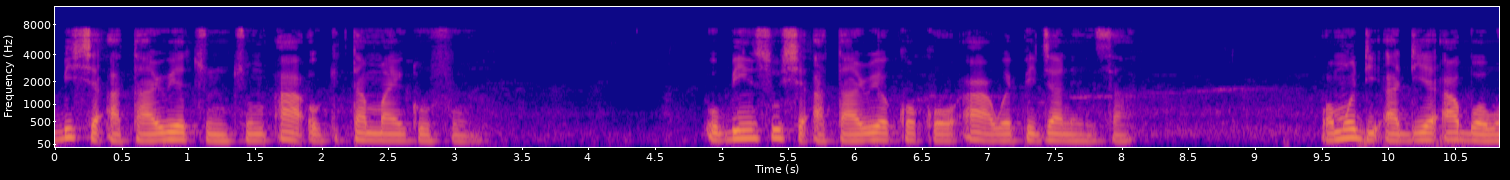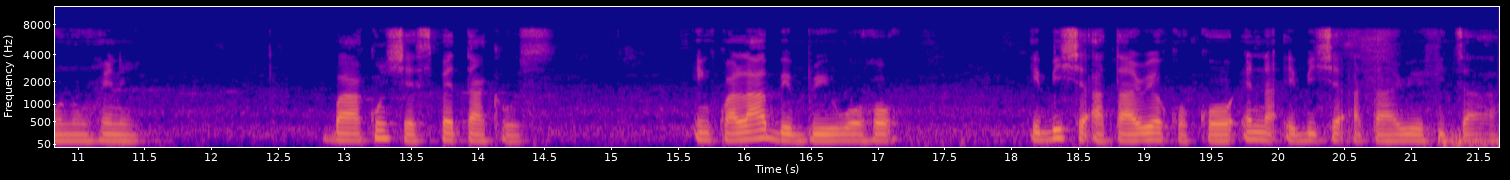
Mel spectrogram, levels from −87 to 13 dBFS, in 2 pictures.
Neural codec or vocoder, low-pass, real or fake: none; 7.2 kHz; real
